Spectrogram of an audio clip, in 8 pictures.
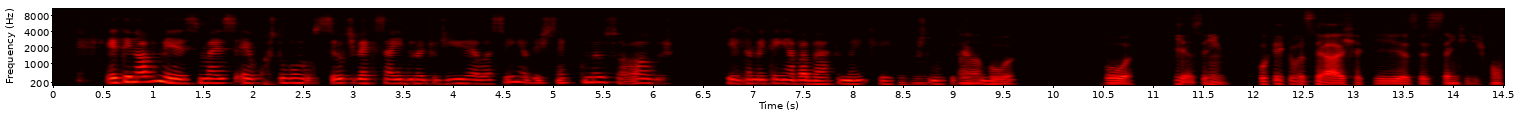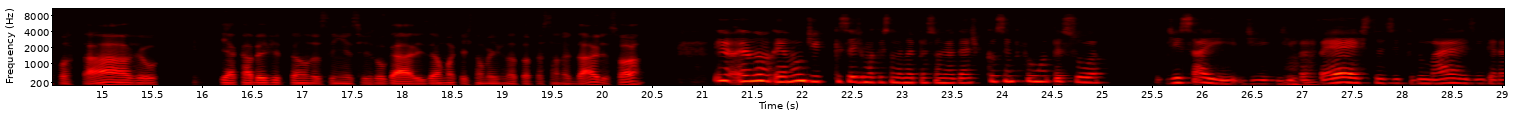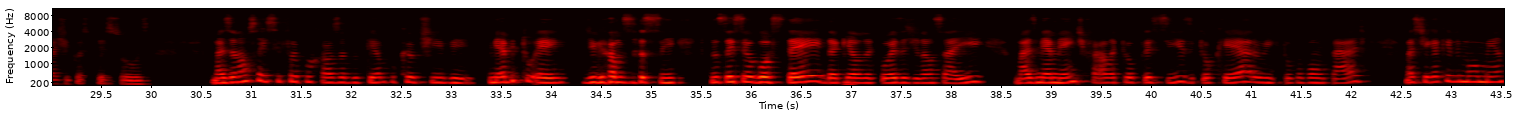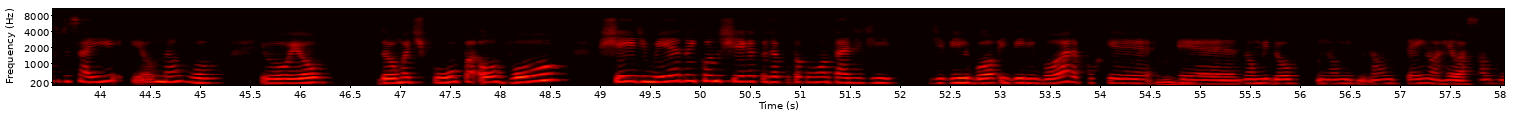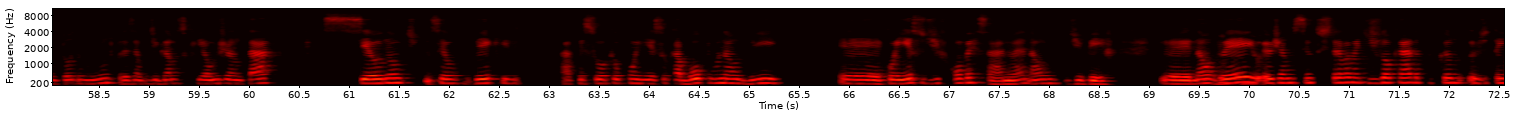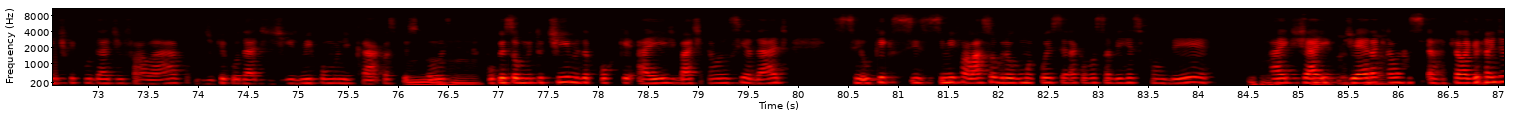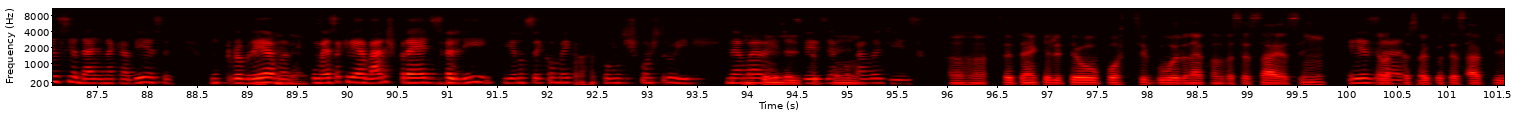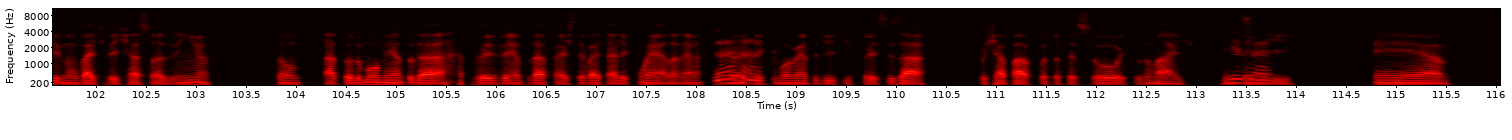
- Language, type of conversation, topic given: Portuguese, advice, Como posso me sentir mais à vontade em celebrações sociais?
- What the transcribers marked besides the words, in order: unintelligible speech; other background noise; tapping; laughing while speaking: "digamos assim"; chuckle; chuckle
